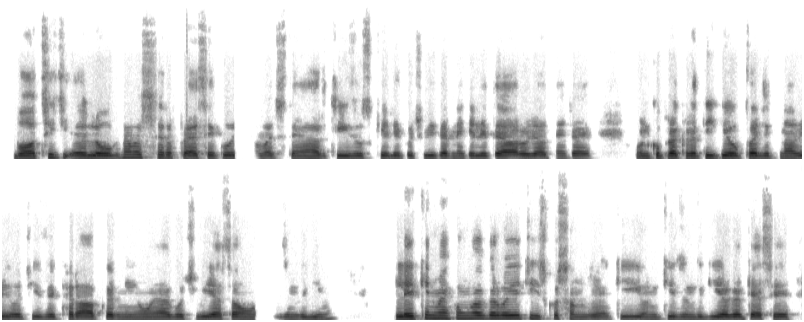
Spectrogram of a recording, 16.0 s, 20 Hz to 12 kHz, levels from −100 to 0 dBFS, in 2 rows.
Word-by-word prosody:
बहुत-सी 165 Hz, +6 st, +3 dB
ची 180 Hz, -, -7 dB
अ, 175 Hz, 0 st, +3 dB
लोग 165 Hz, 0 st, +3 dB
ना 205 Hz, -, +1 dB
बस 200 Hz, 0 st, -4 dB
सिर्फ़ 180 Hz, -2 st, -1 dB
पैसे 155 Hz, +3 st, +1 dB
को 175 Hz, +2 st, -1 dB
ही 175 Hz, -, +1 dB, 0.2 s
समझते 150 Hz, +2 st, -6 dB
हैं 155 Hz, 0 st, -2 dB
हर 150 Hz, -2 st, -2 dB
चीज़ 155 Hz, -1 st, +1 dB
उसके 155 Hz, +2 st, -3 dB
लिए 165 Hz, 0 st, -3 dB
कुछ 160 Hz, -1 st, -7 dB
भी 175 Hz, -, +1 dB
करने 165 Hz, -1 st, -1 dB
के 160 Hz, 0 st, -2 dB
लिए 160 Hz, 0 st, 0 dB
तैयार 150 Hz, -1 st, +4 dB
हो 150 Hz, -, +2 dB
जाते 150 Hz, +1 st, -2 dB
हैं 155 Hz, -, -9 dB
चाहे 155 Hz, 0 st, -2 dB, 0.5 s
उनको 160 Hz, +1 st, -2 dB
प्रकृति 165 Hz, +1 st, +2 dB
के 175 Hz, -, +7 dB
ऊपर 170 Hz, 0 st, +4 dB
जितना 160 Hz, +1 st, -3 dB
भी 165 Hz, +1 st, 0 dB
वो 160 Hz, 0 st, +1 dB
चीज़ें 155 Hz, 0 st, -4 dB
खराब 150 Hz, -2 st, +3 dB
करनी 150 Hz, -1 st, -1 dB
हो 150 Hz, 0 st, -5 dB
या 150 Hz, 0 st, 0 dB
कुछ 150 Hz, +1 st, -6 dB
भी 160 Hz, 0 st, +1 dB
ऐसा 155 Hz, +1 st, 0 dB
हो 155 Hz, 0 st, -1 dB, 0.3 s
ज़िंदगी 150 Hz, 0 st, -4 dB
में। 165 Hz, +3 st, -13 dB, 0.7 s
लेकिन 180 Hz, +6 st, +5 dB
मैं 210 Hz, -1 st, +2 dB
कहूँगा 205 Hz, +1 st, +1 dB
अगर 205 Hz, 0 st, +4 dB
वो 205 Hz, -, +4 dB
ये 205 Hz, 0 st, +6 dB
चीज़ 190 Hz, -4 st, -5 dB
को 200 Hz, -, 0 dB
समझें, 145 Hz, -6 st, -6 dB
कि 160 Hz, 0 st, -2 dB
उनकी 155 Hz, +2 st, -4 dB
ज़िंदगी 155 Hz, 0 st, -3 dB
अगर 160 Hz, 0 st, +5 dB
कैसे 160 Hz, +1 st, +1 dB
160 Hz, 215 wpm, -24 LUFS, 155-170 Hz, 0.7 s, के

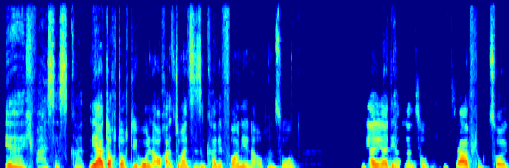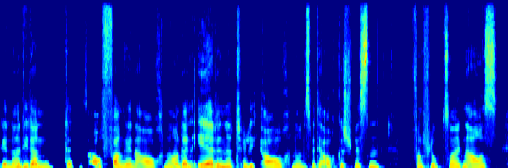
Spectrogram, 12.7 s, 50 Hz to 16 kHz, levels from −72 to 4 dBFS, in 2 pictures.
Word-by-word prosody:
Äh, 215 Hz, -1 st, +4 dB
ich 190 Hz, -, -7 dB
weiß 225 Hz, -, -3 dB
es 300 Hz, -1 st, -1 dB
grad 200 Hz, -1 st, -10 dB
ja, 235 Hz, +2 st, +11 dB
doch, 255 Hz, 0 st, +6 dB
doch, 235 Hz, -4 st, +3 dB
die 210 Hz, +3 st, -1 dB
holen 220 Hz, +1 st, +4 dB
auch -, -, +1 dB
also, 185 Hz, -, 0 dB
du -, -, 0 dB
meinst, 200 Hz, 0 st, +1 dB
das 195 Hz, -, -3 dB
in 195 Hz, -, -2 dB
Kalifornien 195 Hz, +2 st, 0 dB
auch 170 Hz, +2 st, -8 dB
und 170 Hz, -1 st, -3 dB
so? 185 Hz, +8 st, -4 dB, 0.8 s
Ja, 215 Hz, +1 st, +3 dB
ja, 215 Hz, -2 st, +6 dB
die 200 Hz, 0 st, 0 dB
haben 190 Hz, -, -3 dB
dann 195 Hz, 0 st, -5 dB
so 200 Hz, -1 st, -6 dB
Spezialflugzeuge, 190 Hz, -4 st, +1 dB
ne, 190 Hz, +7 st, -2 dB
die 245 Hz, -, -2 dB
dann 180 Hz, -2 st, -1 dB
das 180 Hz, -, -5 dB, 0.2 s
auffangen 180 Hz, -5 st, 0 dB
auch, 160 Hz, 0 st, -3 dB
ne, 185 Hz, +1 st, -4 dB
und 180 Hz, -1 st, -3 dB
dann 175 Hz, +1 st, 0 dB
Erde 195 Hz, +5 st, +2 dB
natürlich 215 Hz, -1 st, -4 dB
auch, 220 Hz, +3 st, -1 dB
ne, 180 Hz, -1 st, -6 dB
das 190 Hz, 0 st, -9 dB
wird -, -, -8 dB
ja -, -, -4 dB
auch 180 Hz, 0 st, -5 dB
geschmissen 215 Hz, +2 st, -3 dB, 0.3 s
von 205 Hz, -1 st, -6 dB
Flugzeugen 210 Hz, +2 st, -5 dB
aus. 210 Hz, +1 st, -2 dB
200 Hz, 225 wpm, -21 LUFS, 185-215 Hz, 0.8 s, ja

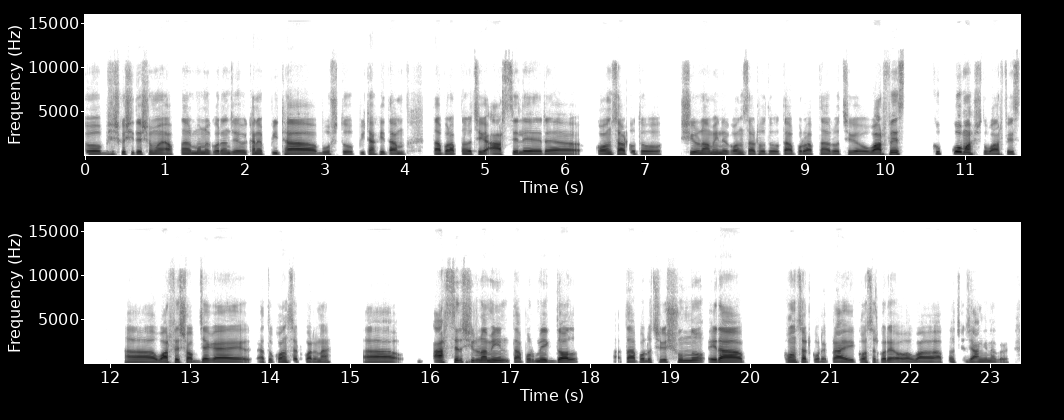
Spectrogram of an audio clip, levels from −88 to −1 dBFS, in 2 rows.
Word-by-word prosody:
তো 130 Hz, -, -3 dB, 0.2 s
বিশেষ 140 Hz, +3 st, -10 dB
করে 145 Hz, -, -3 dB
শীতের 150 Hz, -1 st, -3 dB
সময় 135 Hz, -1 st, -1 dB
আপনার 130 Hz, 0 st, -3 dB
মনে 135 Hz, 0 st, 0 dB
করেন 130 Hz, 0 st, -1 dB
যে -, -, -1 dB
ওইখানে 130 Hz, +1 st, -1 dB
পিঠা 130 Hz, -2 st, +1 dB, 0.4 s
বসতো, 130 Hz, +2 st, -6 dB, 0.2 s
পিঠা 135 Hz, -1 st, -3 dB
খেতাম। 120 Hz, -3 st, -1 dB, 0.4 s
তারপর 125 Hz, +1 st, +1 dB
আপনার 125 Hz, -, -5 dB
হচ্ছে 125 Hz, -, -3 dB
গিয়ে 125 Hz, -, +3 dB
যে -, -, +1 dB
'Artcell' 125 Hz, +2 st, -1 dB
এর 120 Hz, -1 st, +2 dB
অ্যা 120 Hz, 0 st, +2 dB, 0.5 s
কনসার্ট 130 Hz, -2 st, +2 dB
হতো, 120 Hz, 0 st, -3 dB, 0.5 s
'Shironamhin' 130 Hz, -2 st, +1 dB
এর -, -, -5 dB
কনসার্ট 120 Hz, -1 st, -1 dB
হতো। 120 Hz, 0 st, -3 dB
তারপর 120 Hz, +2 st, -1 dB
আপনার 115 Hz, 0 st, -4 dB
হচ্ছে 120 Hz, -, -7 dB, 0.3 s
'Warfaze' 145 Hz, +5 st, +4 dB, 0.4 s
খুব 205 Hz, -, -3 dB
কম 215 Hz, -2 st, +7 dB
আসতো 145 Hz, -5 st, -13 dB
'Warfaze' 120 Hz, +5 st, -3 dB, 0.5 s
আ -, -, 0 dB, 0.4 s
'Warfaze' 135 Hz, +3 st, +3 dB
সব 130 Hz, -, +2 dB
জায়গায় 130 Hz, -1 st, +4 dB, 0.4 s
এত -, -, -16 dB
কনসার্ট 130 Hz, -1 st, -1 dB
করে 115 Hz, -1 st, -1 dB
না। 120 Hz, -, -3 dB, 0.5 s
আ -, -, +1 dB, 0.9 s
'Artcell', 175 Hz, +4 st, +1 dB
'Shironamhin' 155 Hz, +2 st, +3 dB
তারপর 140 Hz, +1 st, -1 dB
'মেঘদল' 150 Hz, +1 st, +4 dB, 0.5 s
আ -, -, -44 dB
তারপর 130 Hz, +1 st, +1 dB
হচ্ছে 135 Hz, +1 st, -7 dB, 0.2 s
'শূন্য' 160 Hz, 0 st, +2 dB, 0.3 s
এরা 150 Hz, -1 st, +7 dB, 0.8 s
কনসার্ট 140 Hz, 0 st, 0 dB
করে, 100 Hz, -3 st, -5 dB
প্রায়ই 130 Hz, 0 st, +3 dB
কনসার্ট 130 Hz, 0 st, -3 dB
করে 140 Hz, +2 st, +2 dB
অ -, -, +1 dB, 0.2 s
য়া 125 Hz, -, +3 dB, 0.2 s
আপনার 125 Hz, -, -9 dB
হচ্ছে 115 Hz, -, -24 dB
জাহাঙ্গীরনগরে। 115 Hz, -2 st, -4 dB
130 Hz, 165 wpm, -21 LUFS, 125-140 Hz, 0.9 s, কম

